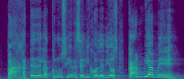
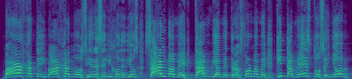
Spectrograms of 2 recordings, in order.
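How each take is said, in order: First: High, loud sneering demand from the cross; mocking thief. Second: Much higher, loud pleading demand in a put-on voice; demanding believer. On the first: Wicked thief on the cross taunting Jesus, loud mocking jeer. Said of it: "decía ese malhechor malvado". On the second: Believer on the cross ordering God to save him, high loud whine. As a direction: whine up at God like a spoiled child. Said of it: "¿cuál ha sido su actitud?".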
